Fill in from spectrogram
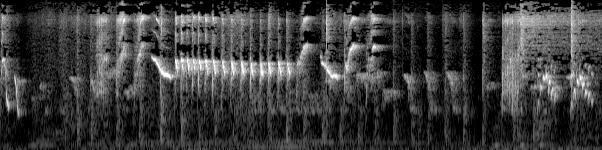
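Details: Bornean white-rumped shama excited by a rival, singing from one spot: varied quick notes leading into a fast, even rattling trill of high whistled pulses, then more scattered chips and twitters.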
